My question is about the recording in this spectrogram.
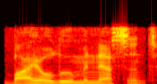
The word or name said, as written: bioluminescent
